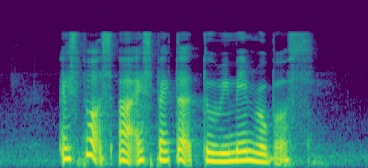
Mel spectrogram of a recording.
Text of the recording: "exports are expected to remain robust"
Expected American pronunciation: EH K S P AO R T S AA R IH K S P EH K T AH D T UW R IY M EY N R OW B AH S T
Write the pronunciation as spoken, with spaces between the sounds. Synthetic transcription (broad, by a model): EH K S P AO T S AA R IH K S P EH K T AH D T UW R IY M EY N R OW B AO S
